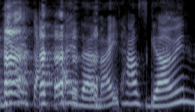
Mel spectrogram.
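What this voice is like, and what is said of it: Weird put-on Australian accent. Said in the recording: “Aussie ... what was that accent ... It started weird, but it got there, all right ... It both started and ended weird. There was only weird.”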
